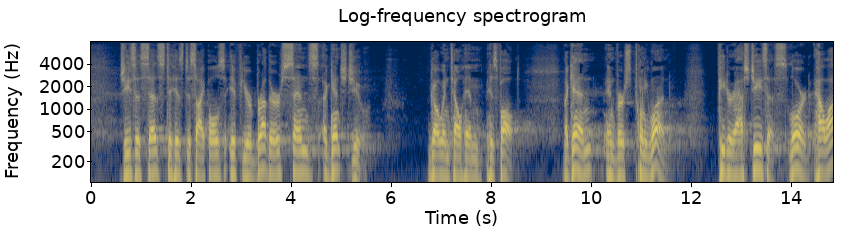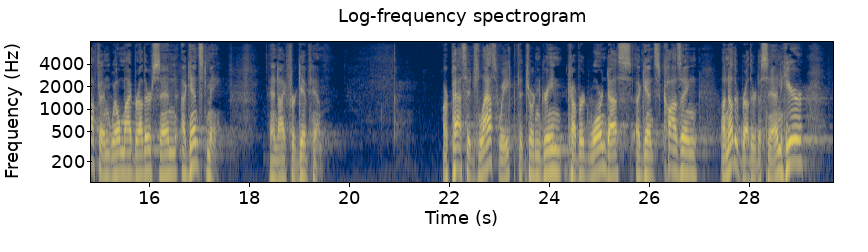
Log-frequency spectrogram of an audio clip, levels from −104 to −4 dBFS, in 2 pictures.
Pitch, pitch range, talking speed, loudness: 130 Hz, 120-145 Hz, 110 wpm, -27 LUFS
